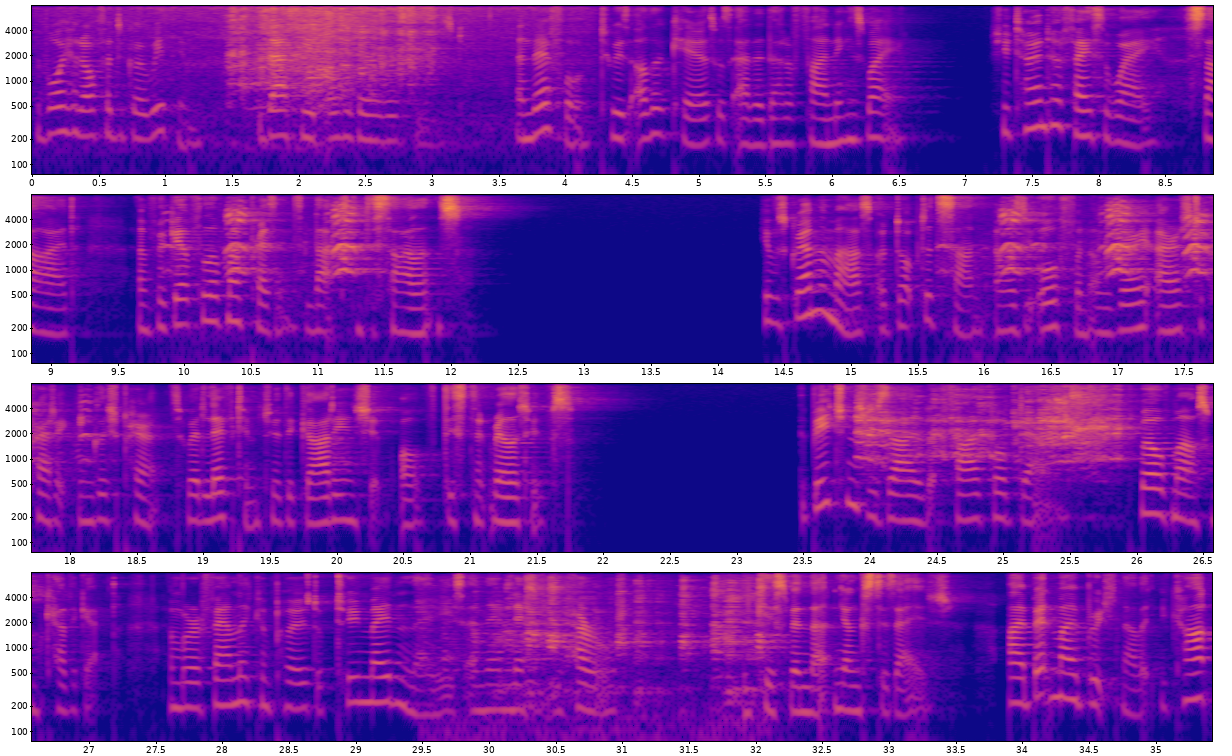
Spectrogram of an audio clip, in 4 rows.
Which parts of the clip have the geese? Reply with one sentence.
The geese can be heard from 1.4 to 3.0 s, from 9.8 to 11.8 s, from 15.6 to 18.1 s, from 23.9 to 25.9 s and from 29.4 to 32.2 s.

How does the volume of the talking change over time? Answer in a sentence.
The volume of the talking stays about the same.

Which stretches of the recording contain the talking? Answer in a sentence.
You can hear the talking from 0.0 to 6.5 s, from 7.2 to 12.2 s, from 14.3 to 21.8 s, from 23.4 to 31.1 s and from 31.9 to 35.3 s.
